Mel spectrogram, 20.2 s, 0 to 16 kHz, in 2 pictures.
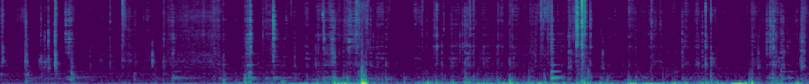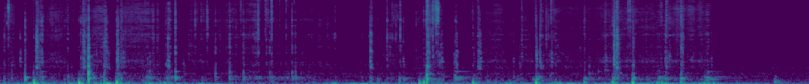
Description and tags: reel to reel tape machine tape and spool handling threading3
machine, spool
